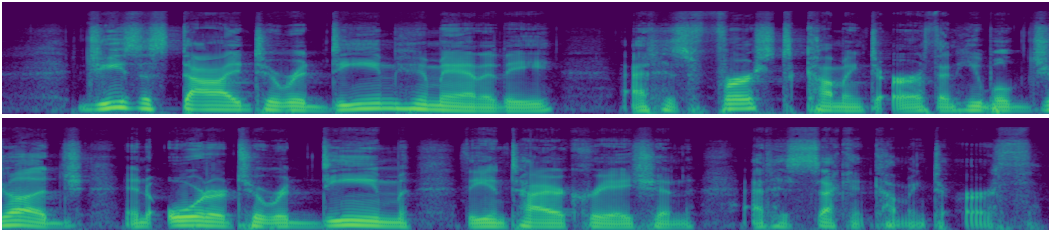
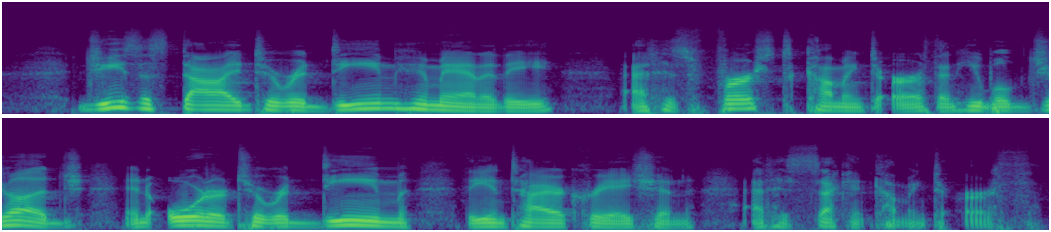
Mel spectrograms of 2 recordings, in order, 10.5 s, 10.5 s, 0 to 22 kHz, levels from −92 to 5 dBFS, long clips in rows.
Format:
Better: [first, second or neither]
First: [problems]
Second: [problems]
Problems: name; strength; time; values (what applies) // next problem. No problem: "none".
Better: first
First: none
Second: muffled; very; fading above 2.5 kHz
